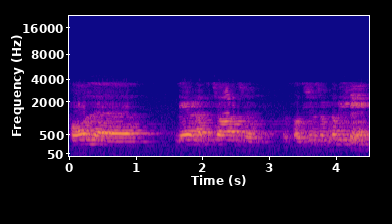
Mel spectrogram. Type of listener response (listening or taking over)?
taking over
